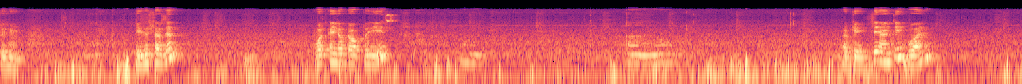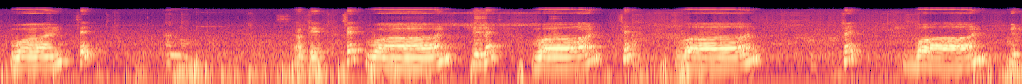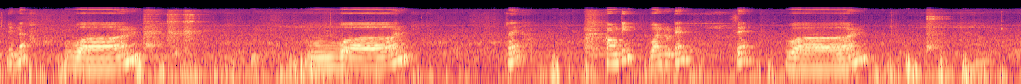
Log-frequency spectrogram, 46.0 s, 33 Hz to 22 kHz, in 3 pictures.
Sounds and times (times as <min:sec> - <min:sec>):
Male speech, man speaking: 0:00.0 - 0:00.4, 0:02.0 - 0:02.8, 0:04.8 - 0:06.0, 0:12.6 - 0:14.1, 0:15.5 - 0:16.8, 0:19.5 - 0:26.8, 0:28.0 - 0:28.3, 0:28.9 - 0:32.8, 0:35.2 - 0:36.9, 0:38.2 - 0:38.7, 0:39.7 - 0:43.8.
